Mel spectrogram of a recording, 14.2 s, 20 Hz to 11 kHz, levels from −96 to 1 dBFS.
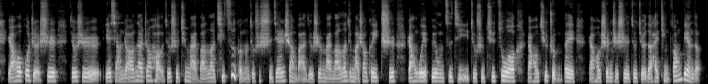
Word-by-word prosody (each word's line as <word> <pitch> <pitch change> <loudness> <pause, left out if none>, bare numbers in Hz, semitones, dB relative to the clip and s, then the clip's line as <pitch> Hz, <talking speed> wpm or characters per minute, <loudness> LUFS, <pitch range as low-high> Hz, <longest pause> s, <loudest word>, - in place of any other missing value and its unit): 然 145 - +1
后 170 -1 +3
或 185 +1 +2
者 - - +1
是 165 -1 +1 0.2
就 160 0 +2
是 160 -1 0
也 155 +1 +2
想 160 - -5
着， 140 - -2
哦， 150 0 0
那 170 -1 +1
正 175 +1 -2
好 175 - -1
就 155 - -3
是 155 -2 -3
去 170 - -9
买 160 - -3
完 130 +1 -3
了。 145 -1 -3
其 320 - -4
次 355 +3 +2
可 - - -2
能 130 - -9
就 145 +2 -5
是 - - -10
时 145 - -3
间 155 +2 +1
上 175 - -1
吧， - - -5
就 70 - -3
是 150 - -1
买 130 -3 -2
完了 130 +5 0
就 165 - -4
马 155 - -2
上 165 -1 -3
可 165 +1 +2
以 155 0 0
吃， 160 +1 +1 0.2
然 145 - +3
后 - - -1
我 160 0 +6
也 - - +5
不 155 - +1
用 150 -1 +2
自 160 +2 -2
己 155 - -4
就 145 - -1
是 145 +1 -3
去 160 +3 -1
做， 165 -2 +6 0.2
然 145 - -1
后 145 +1 -2
去 175 - +1
准 170 - 0
备， 145 -3 +4 0.2
然 - - -4
后 140 - -2
甚 155 +1 +1
至 140 -1 -2
是 140 0 0
就 150 +2 0
觉 120 -4 0
得 135 +1 +2
还 145 0 0
挺 - - -7
方 180 +4 +1
便 190 - +6
的。 - - -3
155 Hz, 300 characters per minute, -24 LUFS, 145-165 Hz, 0.2 s, 我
